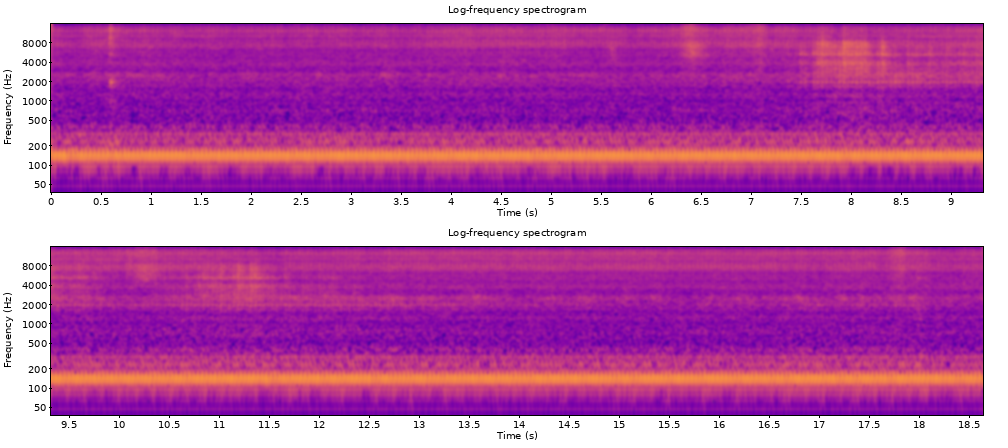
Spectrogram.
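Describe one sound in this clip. A bus engine hums low and steady from inside the cabin.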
